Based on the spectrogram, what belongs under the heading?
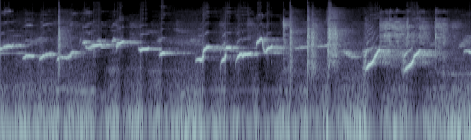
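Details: White-rumped shama giving an agitated call used to provoke birds to sing: a string of short bright whistled notes stepping up and down, then two hooked upward slurs, over faint rustling.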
